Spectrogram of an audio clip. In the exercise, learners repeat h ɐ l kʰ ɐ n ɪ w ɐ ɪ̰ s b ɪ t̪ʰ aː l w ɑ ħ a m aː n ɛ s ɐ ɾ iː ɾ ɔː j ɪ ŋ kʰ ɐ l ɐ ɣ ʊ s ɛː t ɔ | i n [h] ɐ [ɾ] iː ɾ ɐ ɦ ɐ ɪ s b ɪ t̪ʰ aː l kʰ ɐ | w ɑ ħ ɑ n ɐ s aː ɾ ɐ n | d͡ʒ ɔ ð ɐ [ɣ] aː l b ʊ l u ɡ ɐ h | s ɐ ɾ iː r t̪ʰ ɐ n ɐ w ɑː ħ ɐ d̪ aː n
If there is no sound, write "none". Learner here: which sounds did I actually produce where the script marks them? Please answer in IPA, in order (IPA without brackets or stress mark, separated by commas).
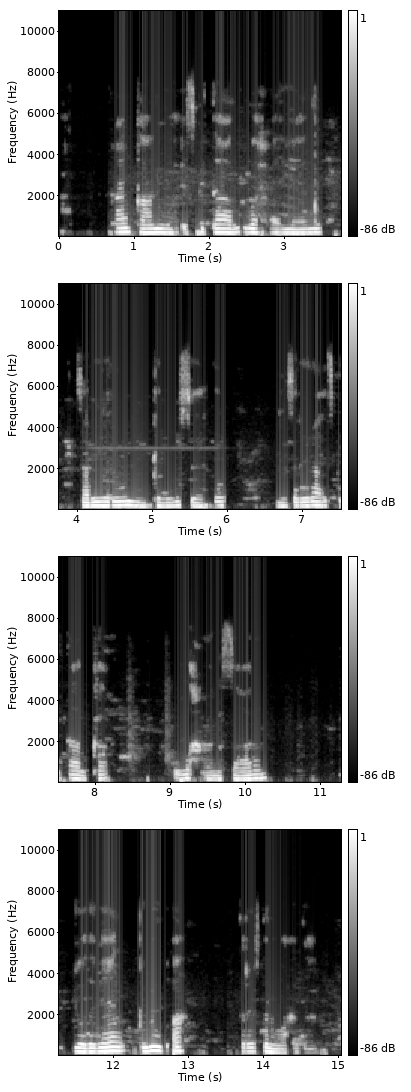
s, ɾ, ɣ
